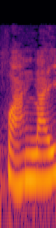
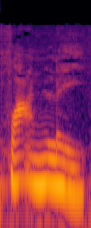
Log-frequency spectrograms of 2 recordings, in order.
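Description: First: The name is read with its colloquial pronunciation. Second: The name is read with its formal pronunciation. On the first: The speaker calls it wrong. "不过是俗读" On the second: The speaker calls it right. "正确的读音呢应该是读做范蠡"

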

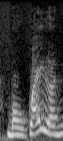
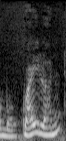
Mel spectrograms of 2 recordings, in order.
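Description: First: The last syllable keeps its original tone. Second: The last syllable takes a changed tone. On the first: This is the standard reading. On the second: This is the colloquial reading.

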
